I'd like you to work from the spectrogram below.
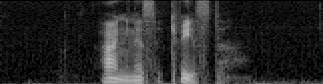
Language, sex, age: Swedish, male, 39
